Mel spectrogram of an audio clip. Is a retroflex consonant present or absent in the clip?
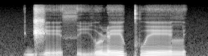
present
